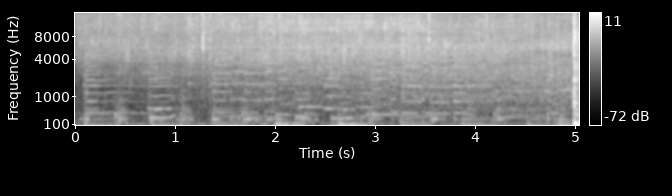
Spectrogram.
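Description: Pasta tossed into a frying pan with sautéed ingredients sizzles steadily and close, while a tonal background melody plays underneath.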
